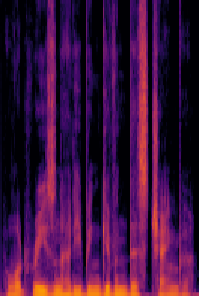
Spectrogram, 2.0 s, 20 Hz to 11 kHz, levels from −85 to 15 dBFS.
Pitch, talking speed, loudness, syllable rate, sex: 120 Hz, 270 wpm, -16 LUFS, 6.2 syllables/s, male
